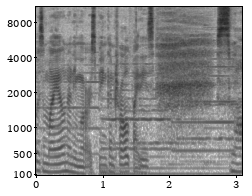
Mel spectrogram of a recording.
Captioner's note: exhales deeply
